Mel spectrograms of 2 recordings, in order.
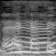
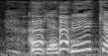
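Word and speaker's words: hakapik: Je l'ai bien prononcé, Akapix? Presque. Akapik, on n'a pas besoin de prononcer le S.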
